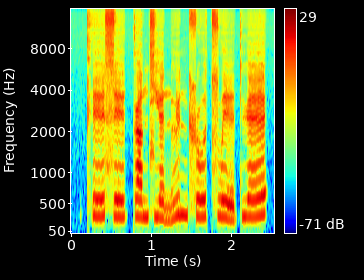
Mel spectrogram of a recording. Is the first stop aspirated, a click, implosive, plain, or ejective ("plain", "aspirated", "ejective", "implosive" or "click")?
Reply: aspirated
